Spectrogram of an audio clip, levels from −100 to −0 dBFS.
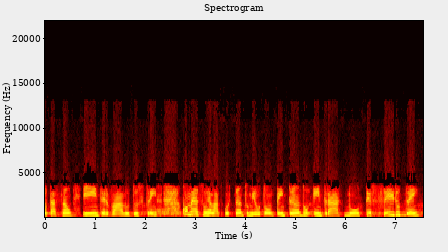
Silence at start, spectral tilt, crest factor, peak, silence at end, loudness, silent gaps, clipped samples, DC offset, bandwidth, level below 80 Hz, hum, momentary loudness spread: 0 s; -5.5 dB/octave; 12 dB; -18 dBFS; 0 s; -30 LUFS; none; under 0.1%; under 0.1%; 3.9 kHz; -70 dBFS; none; 4 LU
